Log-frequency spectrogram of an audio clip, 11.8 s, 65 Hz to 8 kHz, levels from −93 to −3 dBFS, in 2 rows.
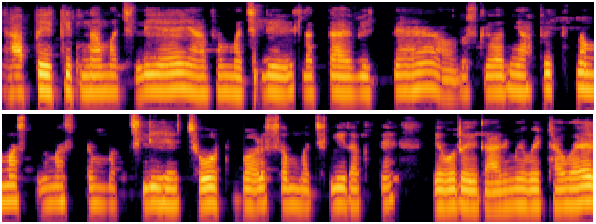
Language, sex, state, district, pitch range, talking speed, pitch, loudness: Hindi, male, Bihar, Jamui, 145-160 Hz, 165 wpm, 150 Hz, -19 LUFS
